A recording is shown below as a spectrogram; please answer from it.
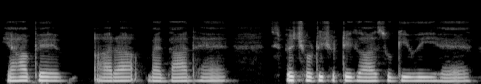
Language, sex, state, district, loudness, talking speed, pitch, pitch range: Hindi, female, Uttar Pradesh, Lalitpur, -18 LUFS, 150 wpm, 170 Hz, 165-175 Hz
